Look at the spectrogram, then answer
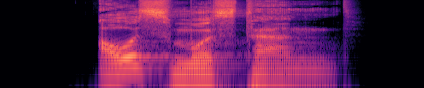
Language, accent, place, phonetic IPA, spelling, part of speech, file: German, Germany, Berlin, [ˈaʊ̯sˌmʊstɐnt], ausmusternd, verb, De-ausmusternd.ogg
- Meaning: present participle of ausmustern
